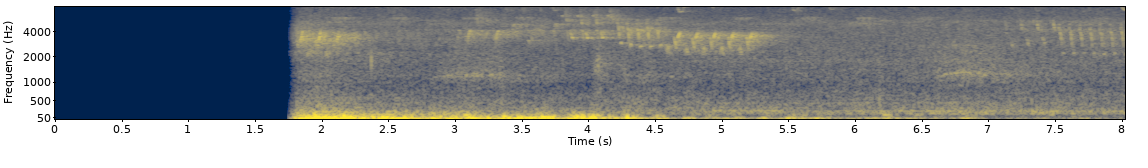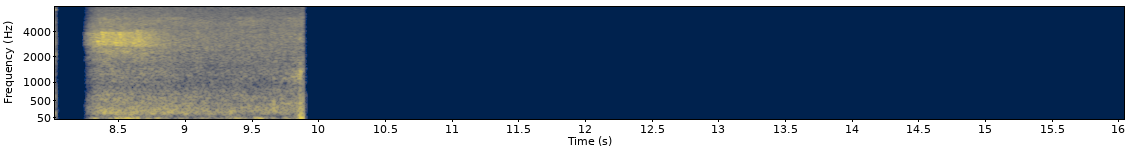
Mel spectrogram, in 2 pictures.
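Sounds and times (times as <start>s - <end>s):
small birds chirping: 1.8s - 9.9s.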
